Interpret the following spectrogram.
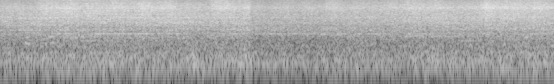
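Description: Wind buffeting the microphone: a steady rushing noise with a flickering low rumble.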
